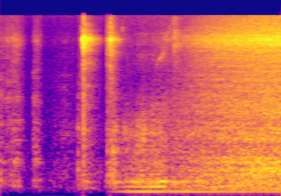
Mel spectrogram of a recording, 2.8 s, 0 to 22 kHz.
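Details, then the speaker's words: 1990s Philips Blue Magic Silence TC739 vacuum cleaner after taping the repaired hose end back on: following handling thumps, the motor spins up to a smooth, rising rush of air with no rattle or grinding; strong suction, normal running, though the LEDs still don't light. "hey we have fantastic suction although still still no leds on our thing"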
